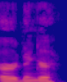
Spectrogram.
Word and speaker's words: Erdinger: not his dinger, but Erdinger.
